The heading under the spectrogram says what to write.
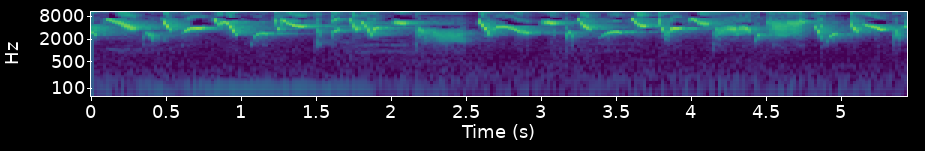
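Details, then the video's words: A local Yorkshire canary tutor bird pours out bright, clean song with looping whistled slides and quick chirped notes, blackthroat and sanger material sung at full speed. "KENARI YORKSHIRE LOKAL GACOR FULL ISIAN BLACKTHROAT SUARA JERNIH"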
